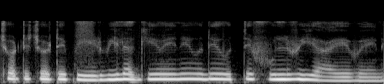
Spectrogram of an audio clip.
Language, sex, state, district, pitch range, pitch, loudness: Punjabi, female, Delhi, New Delhi, 215-245 Hz, 235 Hz, -11 LUFS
